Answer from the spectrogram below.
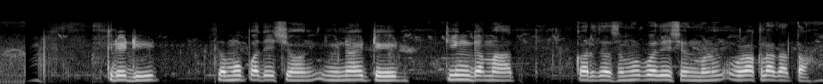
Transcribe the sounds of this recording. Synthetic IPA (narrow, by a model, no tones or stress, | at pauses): kɾeɖiʈ | səmupəd̪eɕənjunajʈeɖ | kiŋɡɖəmat̪kəɾd͡zasəmupəd̪eɕənm̤əɽ̃uːnoɭəklad͡zat̪a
